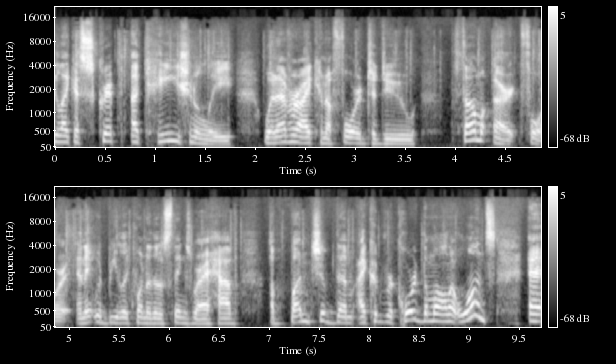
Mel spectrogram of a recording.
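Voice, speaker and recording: Tired, rambling male streamer. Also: on the high side. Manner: rambling, self-correcting, wry. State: tired, jet-lagged. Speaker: vtuber streamer. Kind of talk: casual stream chat.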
